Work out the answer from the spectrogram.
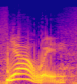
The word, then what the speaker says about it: Yahweh: For example, biblical scholars agree that the name of the God of the Bible is yieldah in Hebrew, commonly pronounced in English in other languages as Yahweh.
